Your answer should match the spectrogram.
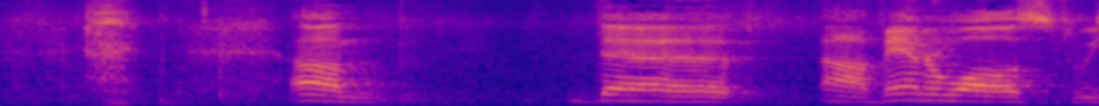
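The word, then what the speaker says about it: van der Waals: use something like the vandals equation vander's equation okay pronounce it right it's probably funerals right V is pronounced like a f w is pronounced like a V right um the uh Vander wals we say in English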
